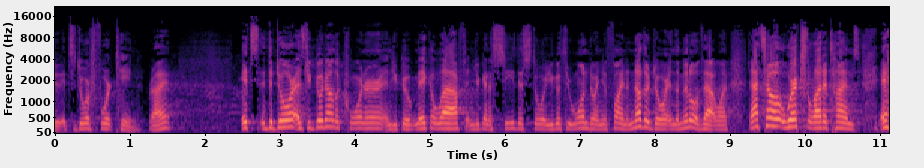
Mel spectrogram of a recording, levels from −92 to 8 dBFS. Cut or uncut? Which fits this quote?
cut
